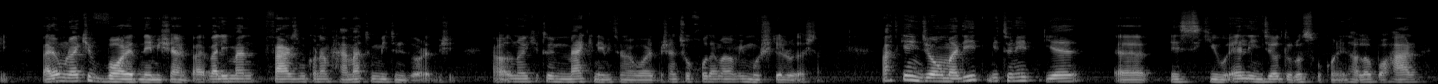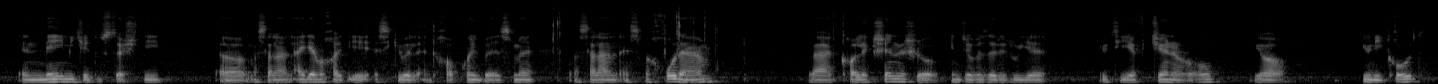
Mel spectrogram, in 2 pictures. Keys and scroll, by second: 20.8-21.9 typing.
